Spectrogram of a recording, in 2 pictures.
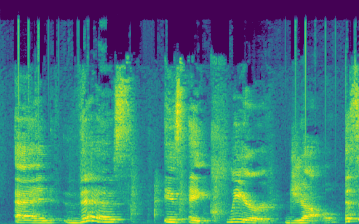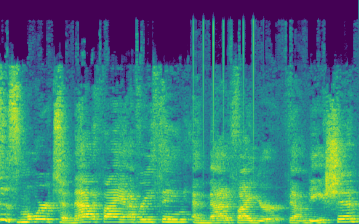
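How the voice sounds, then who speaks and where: Amid noticeable background noise and audible room echo, a woman speaks at a very slow pace in a high pitch, her loudness very even and her pitch varying in an ordinary way. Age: young. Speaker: beauty vlogger. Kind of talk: tutorial.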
